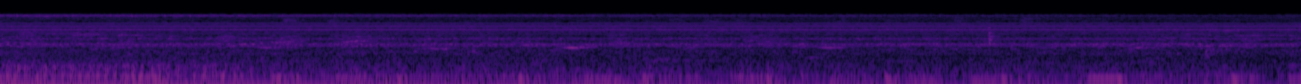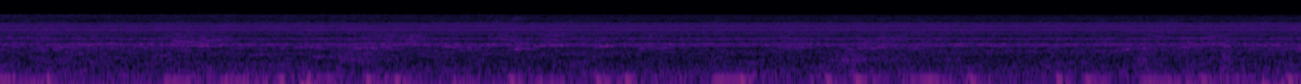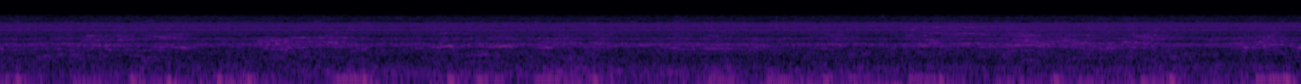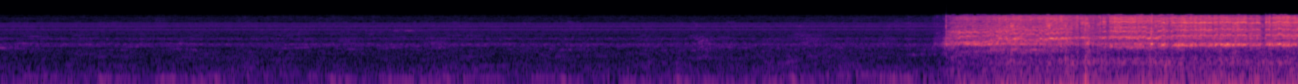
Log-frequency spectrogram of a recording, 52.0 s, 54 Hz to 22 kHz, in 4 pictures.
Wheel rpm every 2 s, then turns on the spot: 0, 0, 0, 0, 0, 0, 0, 0, 0, 0, 0, 0, 0, 0, 0, 0, 0, 0, 0, 0, 0, 0, 0, 0, 80, 210.
none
